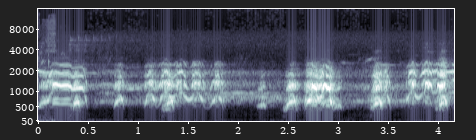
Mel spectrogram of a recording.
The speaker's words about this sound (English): Closer to home, coyotes howl in an eastern Washington canyon.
